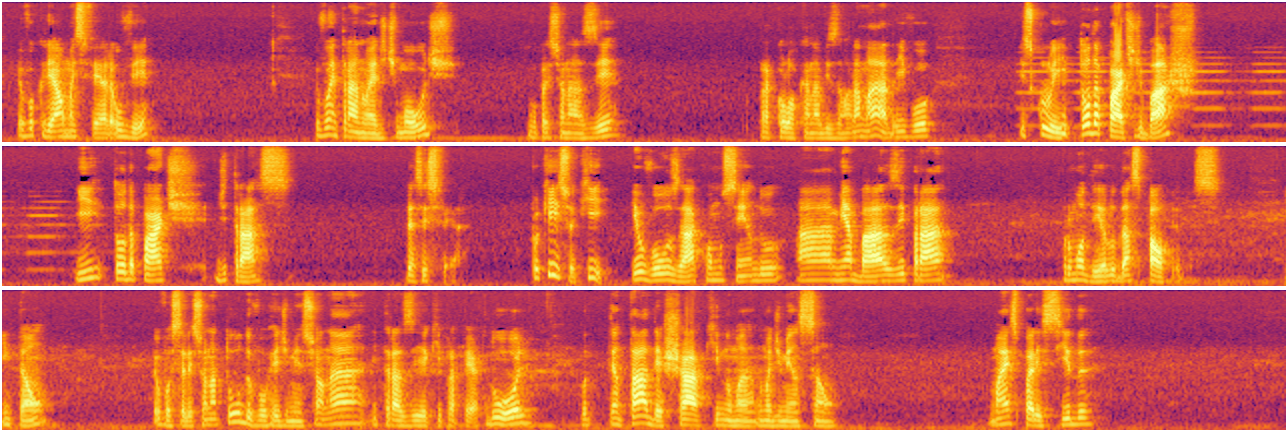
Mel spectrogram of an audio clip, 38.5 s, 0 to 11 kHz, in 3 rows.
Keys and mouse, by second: 1.2 shift+a, 1.9 ctrl+middle click, 3.1 Tab, 5.3 z, 6.0 z, 6.6 z, 8.5 click, 10.0 x, 12.2 click, 13.2 shift+middle click, 14.2 click, 16.1 x, 17.1 middle click, 23.5 click, 24.1 ctrl+middle click, 24.9 shift+middle click, 27.0 a, 27.4 s, 29.1 g, 30.5 s, 31.5 ctrl+middle click, 32.3 shift+middle click, 32.9 ctrl+middle click, 34.5 s, 35.8 g.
